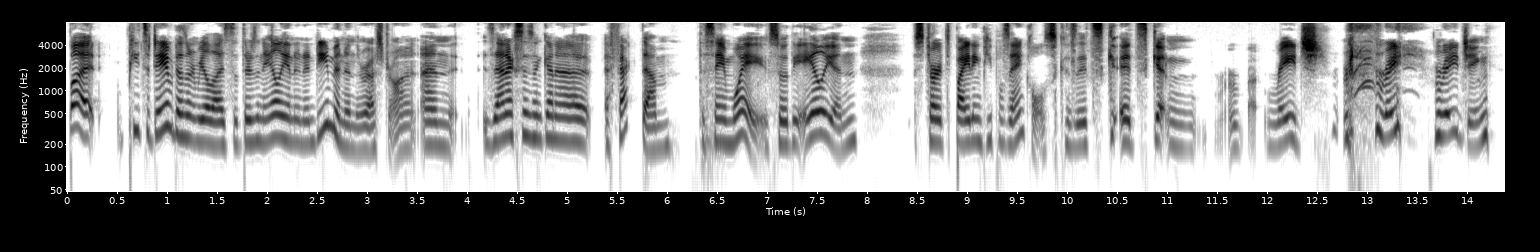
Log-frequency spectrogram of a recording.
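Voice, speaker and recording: A woman hosting an improvised comedy podcast, talking fast and rambling with frequent laughs. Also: medium pitch, lively intonation, dry recording. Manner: quick, rambling, laughs often. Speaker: podcast host.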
